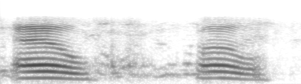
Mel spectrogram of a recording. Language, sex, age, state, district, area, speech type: Bodo, female, 60+, Assam, Kokrajhar, rural, conversation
